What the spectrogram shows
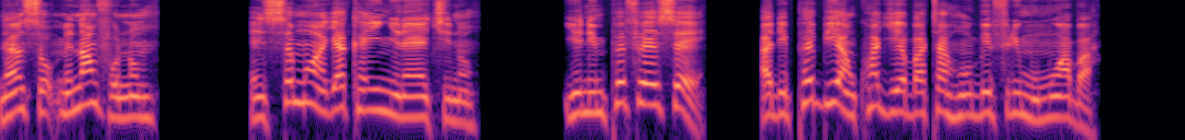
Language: Akan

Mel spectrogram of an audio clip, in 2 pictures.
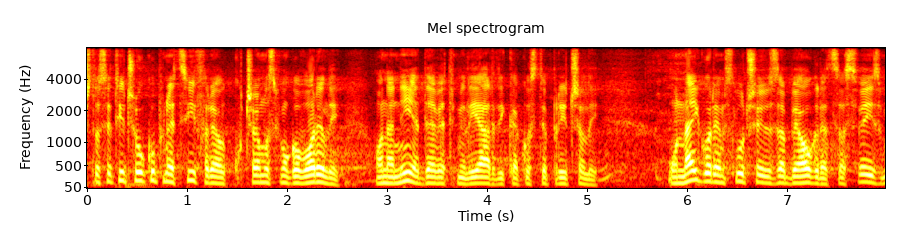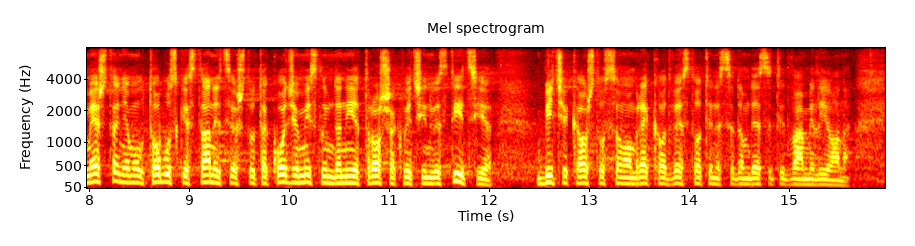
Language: Serbian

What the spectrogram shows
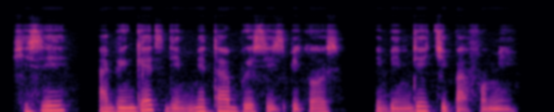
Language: Nigerian Pidgin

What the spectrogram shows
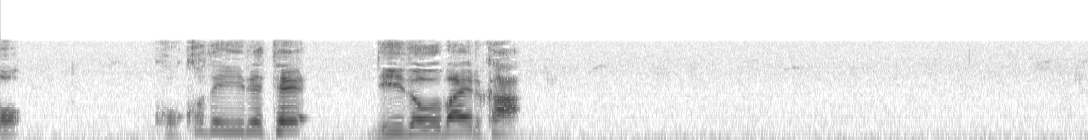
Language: Japanese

